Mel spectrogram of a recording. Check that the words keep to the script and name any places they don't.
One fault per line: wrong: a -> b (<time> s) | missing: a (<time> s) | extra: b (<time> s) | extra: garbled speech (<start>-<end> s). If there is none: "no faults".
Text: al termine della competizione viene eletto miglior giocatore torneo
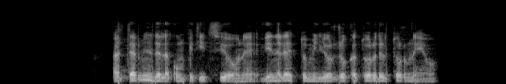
extra: del (3.8 s)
